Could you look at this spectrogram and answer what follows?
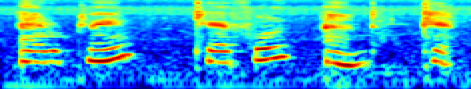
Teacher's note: a front half open unrounded vowel to a central unrounded vowel between half closed and half open position. So it occurs initially, medially, and finally in the words aeroplane, careful, and care.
